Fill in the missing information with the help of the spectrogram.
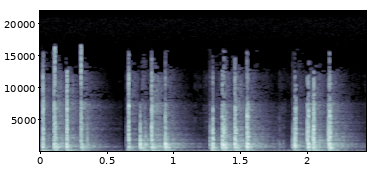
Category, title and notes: Sound effects > Animals
FEETHors-Samsung Galaxy Smartphone Horse Galloping, Coconut Shells, Looped 02 Nicholas Judy TDC
A horse galloping. Created using simulated coconut shells. Looped.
